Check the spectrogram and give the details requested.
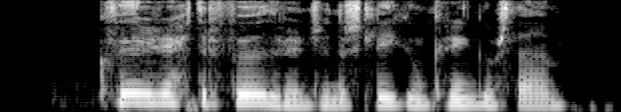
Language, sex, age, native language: Icelandic, female, 20-29, Icelandic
